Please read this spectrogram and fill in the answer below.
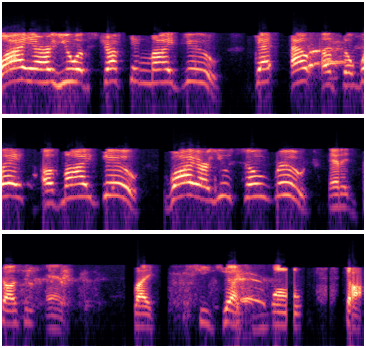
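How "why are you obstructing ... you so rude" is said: put-on scream, higher and louder. Retelling how a woman reacts to passersby: imitating someone screaming. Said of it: "she screams at you".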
